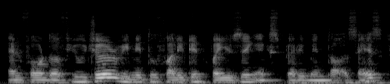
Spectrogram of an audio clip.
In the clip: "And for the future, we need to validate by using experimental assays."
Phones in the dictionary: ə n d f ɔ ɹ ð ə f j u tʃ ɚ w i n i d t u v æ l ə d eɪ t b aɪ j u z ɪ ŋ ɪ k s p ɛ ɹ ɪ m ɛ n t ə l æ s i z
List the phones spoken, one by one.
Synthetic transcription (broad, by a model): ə n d f ɔ ɹ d ə f j u tʃ ɚ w i n i d t u f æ l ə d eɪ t b aɪ j u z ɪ ŋ ɪ k s p ɛ ɹ ɪ m ɛ n t ə l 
